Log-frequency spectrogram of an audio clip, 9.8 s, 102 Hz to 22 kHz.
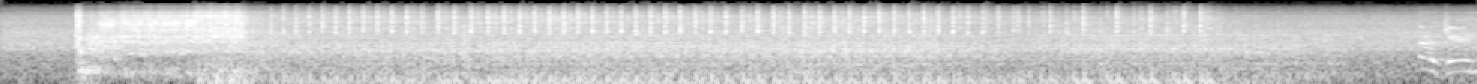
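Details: WoodMizer LT35 sawmill 25 hp Kohler engine, run after oil change with 10W-30 and filter service, in rain: steady, even run at constant speed with no knocks or misses; normal running.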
